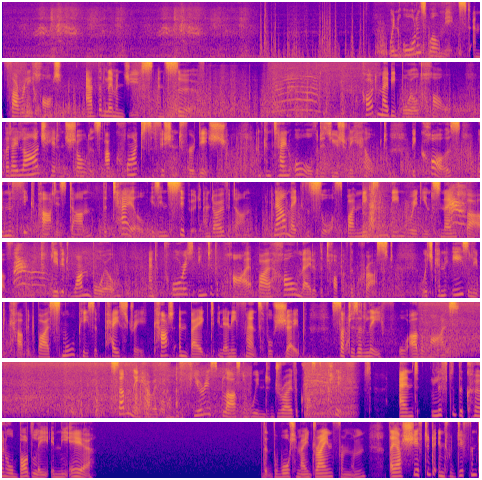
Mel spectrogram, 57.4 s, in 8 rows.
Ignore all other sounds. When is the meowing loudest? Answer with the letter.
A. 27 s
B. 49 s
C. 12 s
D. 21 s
A.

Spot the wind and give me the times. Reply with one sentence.
The wind can be heard from 0.0 to 46.8 s.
